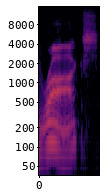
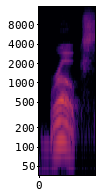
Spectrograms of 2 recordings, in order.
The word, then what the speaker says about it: Rocks: Stowe Rocks, remember it's Rocks, 65. What's Jordan call it? Rokes. Stowe Rokes. It's because I don't spell it out in the script, R-O-C-K-S.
